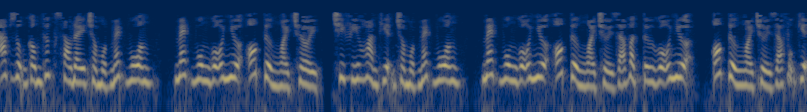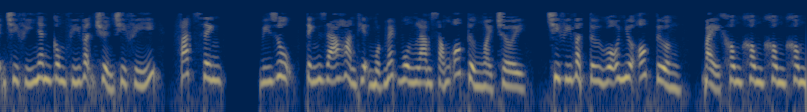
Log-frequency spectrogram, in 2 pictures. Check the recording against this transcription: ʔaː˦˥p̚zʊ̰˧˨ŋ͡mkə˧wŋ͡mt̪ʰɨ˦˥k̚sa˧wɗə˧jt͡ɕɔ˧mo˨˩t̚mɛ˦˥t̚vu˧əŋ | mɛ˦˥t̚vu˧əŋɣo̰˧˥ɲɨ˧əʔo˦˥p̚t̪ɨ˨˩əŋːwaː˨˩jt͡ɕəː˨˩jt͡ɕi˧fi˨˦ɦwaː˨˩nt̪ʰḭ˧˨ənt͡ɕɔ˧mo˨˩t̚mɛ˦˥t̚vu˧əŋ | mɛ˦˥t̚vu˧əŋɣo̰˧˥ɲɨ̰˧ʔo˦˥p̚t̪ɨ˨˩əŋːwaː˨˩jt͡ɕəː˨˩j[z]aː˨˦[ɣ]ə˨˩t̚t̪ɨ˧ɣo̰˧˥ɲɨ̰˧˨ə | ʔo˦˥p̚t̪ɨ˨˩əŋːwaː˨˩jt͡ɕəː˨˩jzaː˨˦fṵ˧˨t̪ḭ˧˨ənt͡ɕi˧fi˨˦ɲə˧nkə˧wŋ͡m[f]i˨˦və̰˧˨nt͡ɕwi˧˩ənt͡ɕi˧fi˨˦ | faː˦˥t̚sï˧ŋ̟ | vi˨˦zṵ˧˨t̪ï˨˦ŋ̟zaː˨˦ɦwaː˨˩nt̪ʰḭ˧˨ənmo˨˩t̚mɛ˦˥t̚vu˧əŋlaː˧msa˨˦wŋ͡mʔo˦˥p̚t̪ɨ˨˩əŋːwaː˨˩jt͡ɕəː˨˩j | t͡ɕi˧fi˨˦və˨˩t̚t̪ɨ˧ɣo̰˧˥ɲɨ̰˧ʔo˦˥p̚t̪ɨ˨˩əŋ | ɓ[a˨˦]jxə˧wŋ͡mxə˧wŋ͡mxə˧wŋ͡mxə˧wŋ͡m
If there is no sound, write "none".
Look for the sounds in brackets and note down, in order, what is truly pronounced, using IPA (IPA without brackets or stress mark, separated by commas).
z, v, f, a˧˩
